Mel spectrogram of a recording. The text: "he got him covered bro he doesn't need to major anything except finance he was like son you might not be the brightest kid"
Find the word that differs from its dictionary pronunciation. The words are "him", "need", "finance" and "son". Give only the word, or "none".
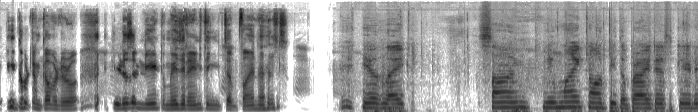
none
